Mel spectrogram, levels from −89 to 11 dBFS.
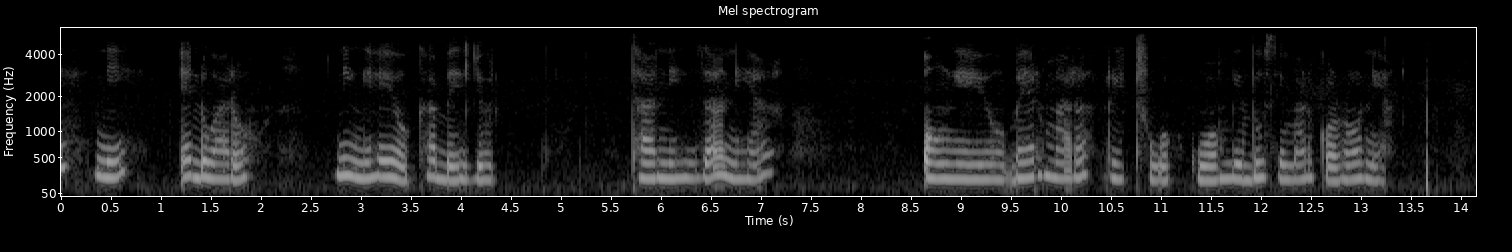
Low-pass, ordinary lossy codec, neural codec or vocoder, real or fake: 5.4 kHz; none; none; real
